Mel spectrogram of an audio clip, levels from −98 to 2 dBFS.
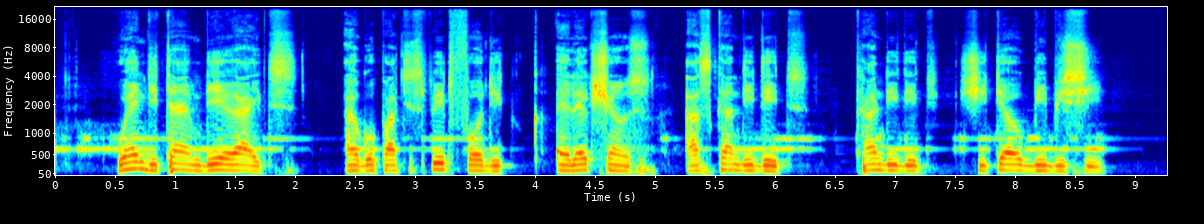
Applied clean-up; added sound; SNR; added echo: neural mask model RNNoise.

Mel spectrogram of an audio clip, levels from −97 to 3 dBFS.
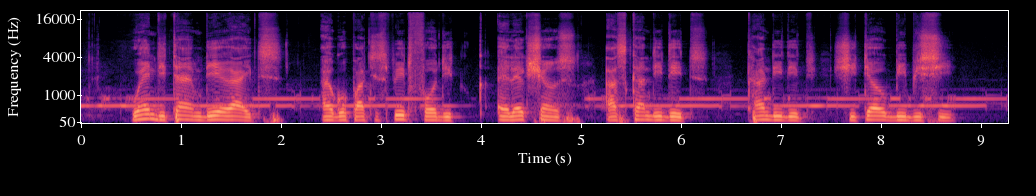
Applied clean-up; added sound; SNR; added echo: none; Alarm; 13 dB; none.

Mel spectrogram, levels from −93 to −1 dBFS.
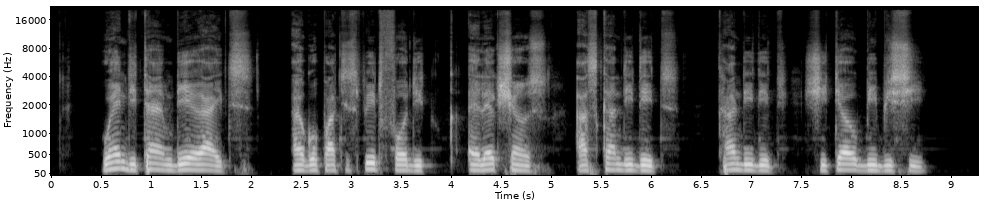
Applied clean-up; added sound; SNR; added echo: neural mask model DeepFilterNet 3.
